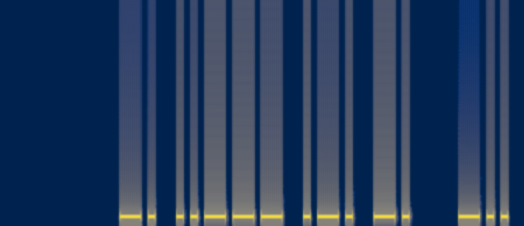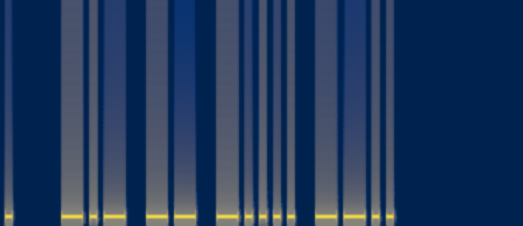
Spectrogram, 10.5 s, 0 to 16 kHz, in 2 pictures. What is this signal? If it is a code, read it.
Morse code, heard as a keyed tone, about 17 wpm, 700 Hz. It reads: N2RN DE KM6Z
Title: USA Callsign DE Callsign - 4 Characters - 17wpm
